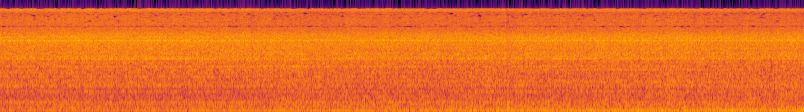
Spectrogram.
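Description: Sawmill saw machinery running steadily: a constant motor drone under a wash of mechanical noise, with no break while timber is worked at the saw.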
